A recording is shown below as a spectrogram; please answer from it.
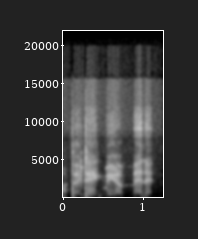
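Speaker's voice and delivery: quick, unvoiced whisper; whispered aside. Real, not acted. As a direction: whisper it quickly under your breath. Whispered aside, then repeated aloud.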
